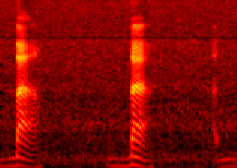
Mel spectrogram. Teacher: বা বা পা উচ্চারণ করতে দুই ঠোঁট একসাথে মিলবে, ঠিক আছে, বাতাসটা বন্ধ হবে।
